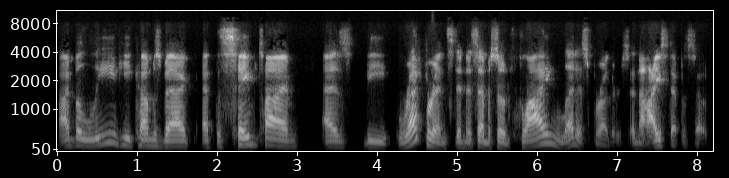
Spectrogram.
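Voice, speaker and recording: A man hosts a relaxed podcast discussion, steering the talk with a ready laugh. His voice sits in a middling pitch. The recording is dry and a bit dull, like a budget home mic. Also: measured pace, few pauses, no room sound. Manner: laughs often, leads the discussion. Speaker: podcast host. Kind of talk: casual chat.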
